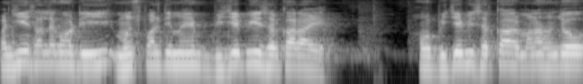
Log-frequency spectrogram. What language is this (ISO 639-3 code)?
snd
